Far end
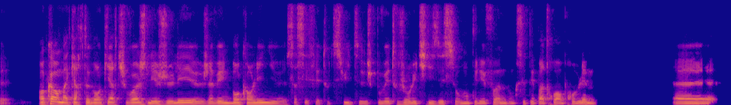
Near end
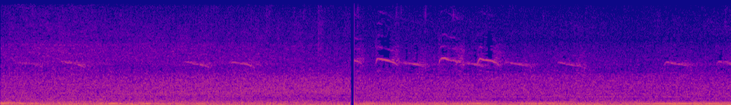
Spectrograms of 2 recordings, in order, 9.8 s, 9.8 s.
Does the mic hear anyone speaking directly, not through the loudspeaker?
No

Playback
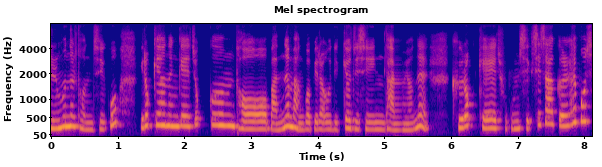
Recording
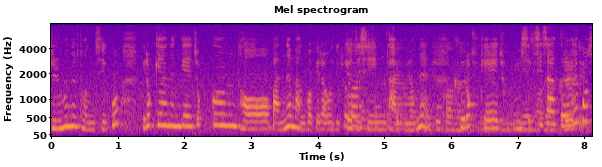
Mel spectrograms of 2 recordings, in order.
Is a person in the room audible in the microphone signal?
Yes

